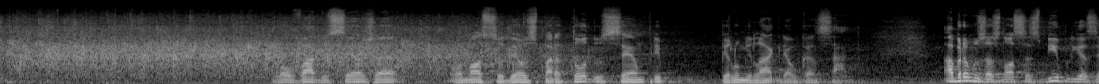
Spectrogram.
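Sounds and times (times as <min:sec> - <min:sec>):
audience applause: 0:00.0 - 0:06.0
speech: 0:02.8 - 0:08.6, 0:09.4 - 0:10.9.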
